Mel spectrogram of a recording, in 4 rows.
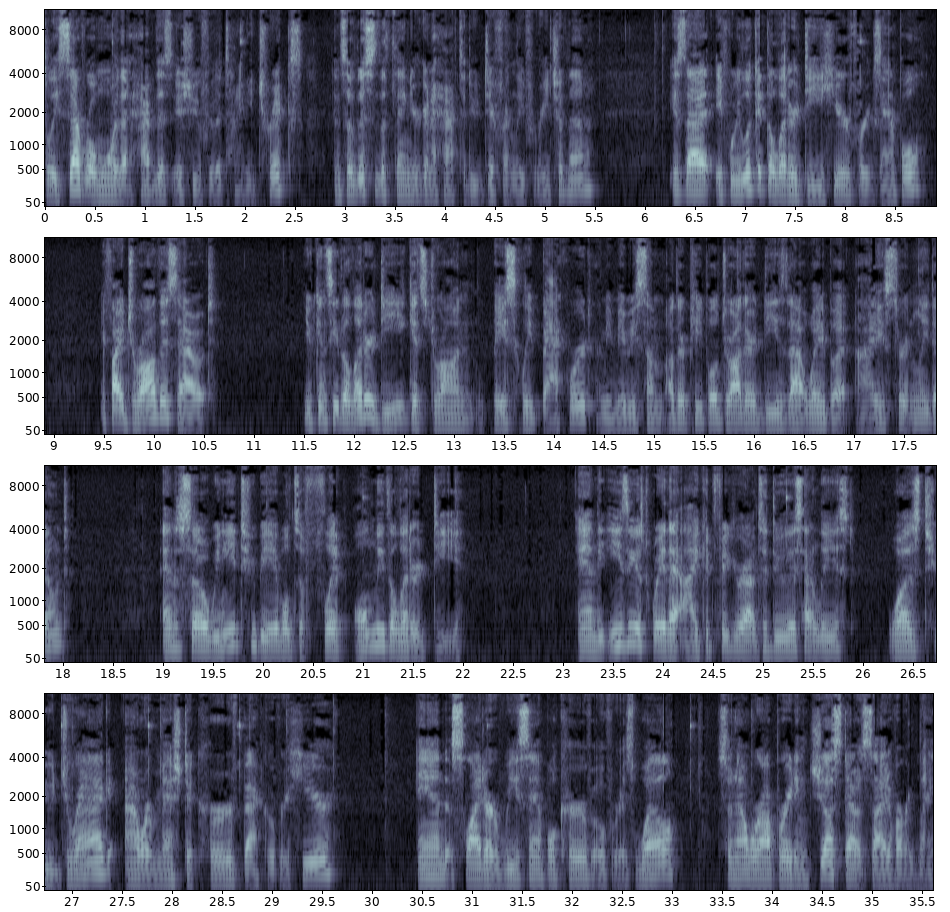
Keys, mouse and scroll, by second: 2.1-3.8 drag, 3.8-4.6 scroll up 4, 4.6-5.4 shift+middle drag, 5.4-6.0 scroll up 3, 6.1-6.4 shift+middle drag, 6.4-7.1 scroll up 1, 8.2-11.1 drag.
